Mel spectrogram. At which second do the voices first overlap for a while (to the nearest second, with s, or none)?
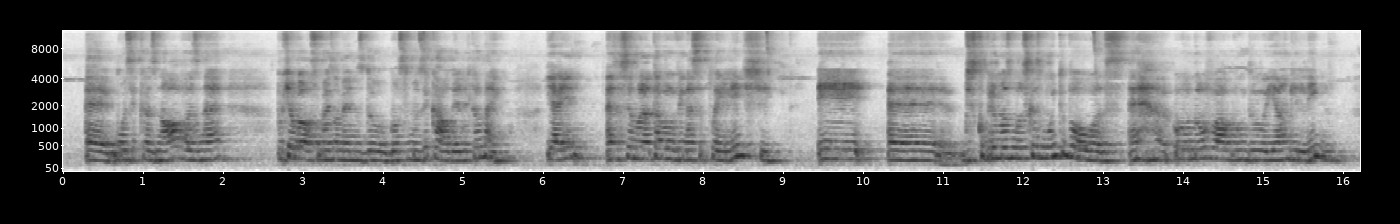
none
